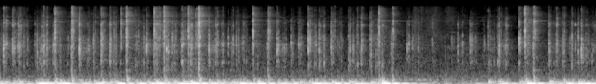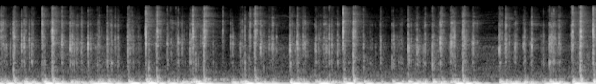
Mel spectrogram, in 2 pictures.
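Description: Rapid two-handed typing on the keycaps of a full-size black plastic membrane-style gaming keyboard with blue-to-red RGB backlit keys. Dense, continuous clacking is heard with a heavy low-end thump and short, dry key strikes. The typing eases briefly around the fifth second before picking back up.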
